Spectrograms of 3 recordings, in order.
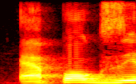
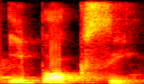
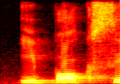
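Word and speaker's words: epoxy: raisin শব্দটা এপোক্সি raisin অ্যাপক্সি না উচ্চারণটা ইপক্সি ইপক্সি রেজিন কোথায় দেখছিস একটু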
